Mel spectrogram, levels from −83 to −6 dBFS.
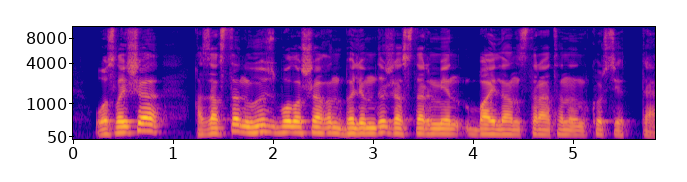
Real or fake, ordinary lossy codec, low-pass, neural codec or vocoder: real; none; none; none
